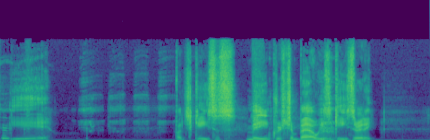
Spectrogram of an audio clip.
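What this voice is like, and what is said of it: Usual voice. Nothing is said of it.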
